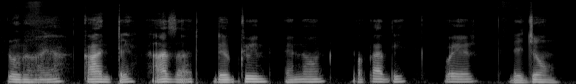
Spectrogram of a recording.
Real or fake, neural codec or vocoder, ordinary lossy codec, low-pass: fake; codec, 44.1 kHz, 2.6 kbps, SNAC; none; none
